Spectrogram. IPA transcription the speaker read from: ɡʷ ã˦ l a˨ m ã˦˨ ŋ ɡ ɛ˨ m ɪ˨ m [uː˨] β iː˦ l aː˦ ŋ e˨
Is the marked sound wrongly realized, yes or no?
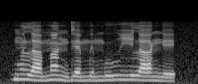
yes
